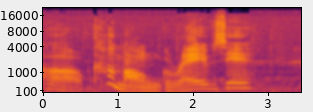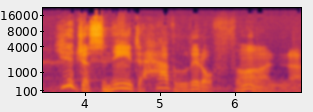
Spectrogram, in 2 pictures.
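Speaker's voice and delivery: put-on deep southern accent. Voicing a game character speaking to Graves, deep southern drawl. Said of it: "deep southern drawl".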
